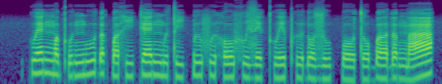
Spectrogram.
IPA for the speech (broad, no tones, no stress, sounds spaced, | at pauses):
kʷ ɛ ŋ͡m ʌ kʷʼ ɛ ŋ͡m u ɗ ʌ k͡p ʌ x i k ɛ ŋ͡m ɯ t i k͡p ɯ f ɯ h o xʷ i z e kʷʰ e pʰ ɯ ɗ o z u k͡p o t o ɓ ʌ ɗ ʌ ŋ͡m a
